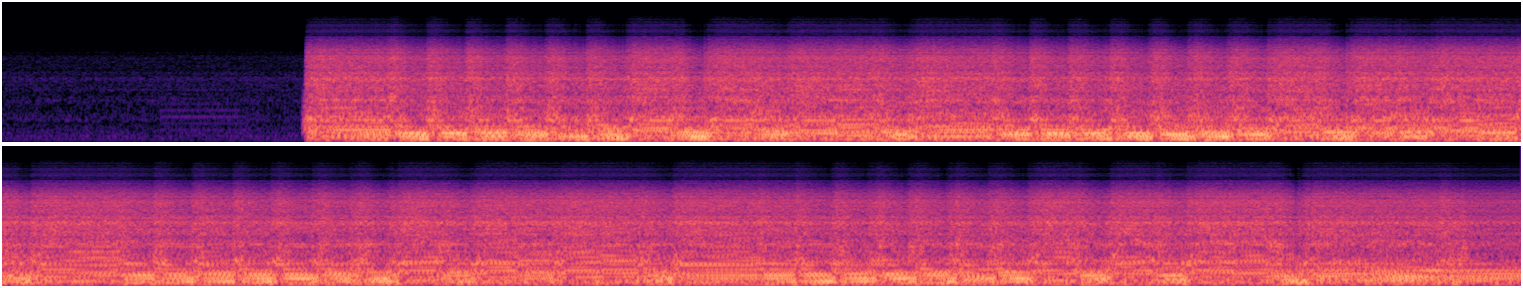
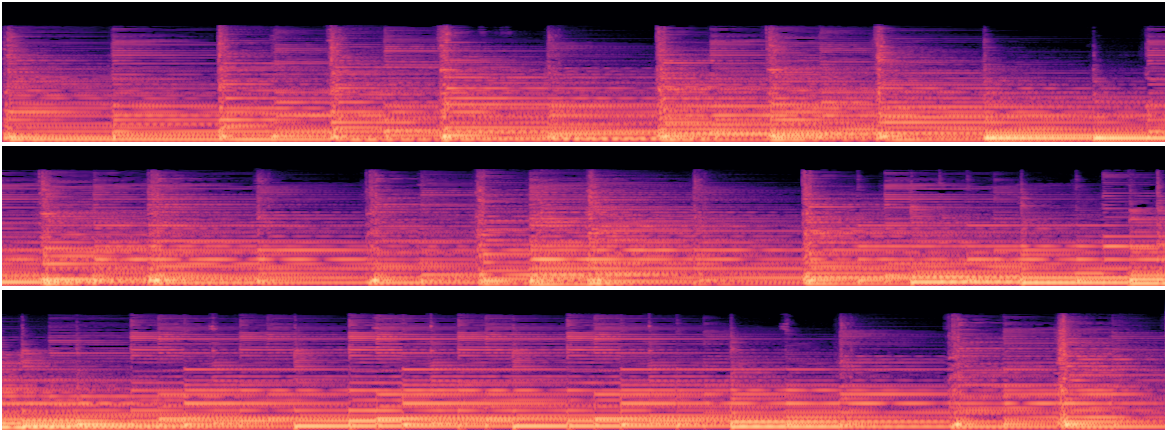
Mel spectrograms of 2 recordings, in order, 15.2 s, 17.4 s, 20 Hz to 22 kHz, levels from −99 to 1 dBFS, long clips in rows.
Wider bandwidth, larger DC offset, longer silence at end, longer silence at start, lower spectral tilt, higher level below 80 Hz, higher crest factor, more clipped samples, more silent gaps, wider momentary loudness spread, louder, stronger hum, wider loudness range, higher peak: about the same, 9.6 kHz vs 10.5 kHz; neither; about the same, 0 s vs 0 s; first, 1.5 s vs 0 s; about the same, -6.5 dB/octave vs -7.5 dB/octave; about the same, -46 dBFS vs -44 dBFS; about the same, 14 dB vs 16 dB; neither; neither; second, 3 LU vs 7 LU; second, -20 LUFS vs -17 LUFS; neither; second, 1 LU vs 4 LU; second, -8 dBFS vs 0 dBFS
